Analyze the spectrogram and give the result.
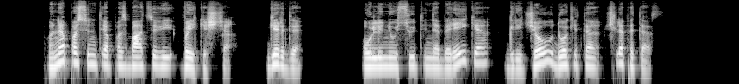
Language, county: Lithuanian, Alytus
